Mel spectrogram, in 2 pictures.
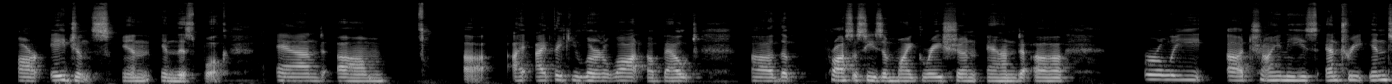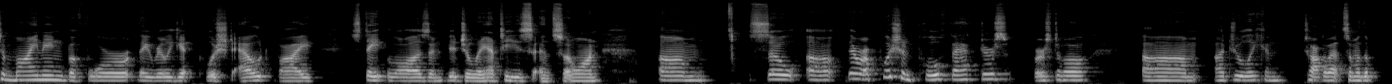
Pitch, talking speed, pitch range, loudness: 180 Hz, 140 wpm, 165-200 Hz, -25 LUFS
